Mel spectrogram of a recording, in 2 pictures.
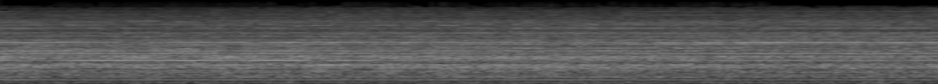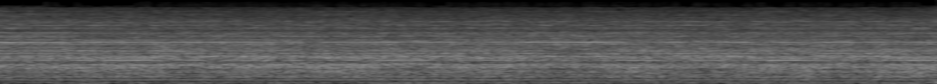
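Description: A steady whirring drone, like a hair dryer, runs close and unchanging for the whole stretch while painted, glued Jenga blocks are dried, with no talking.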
